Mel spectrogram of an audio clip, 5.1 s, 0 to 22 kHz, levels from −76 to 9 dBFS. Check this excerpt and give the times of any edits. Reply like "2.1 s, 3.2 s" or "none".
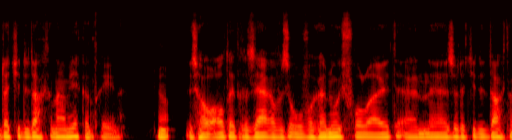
1.8 s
